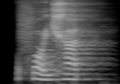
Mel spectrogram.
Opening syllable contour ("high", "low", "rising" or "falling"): low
